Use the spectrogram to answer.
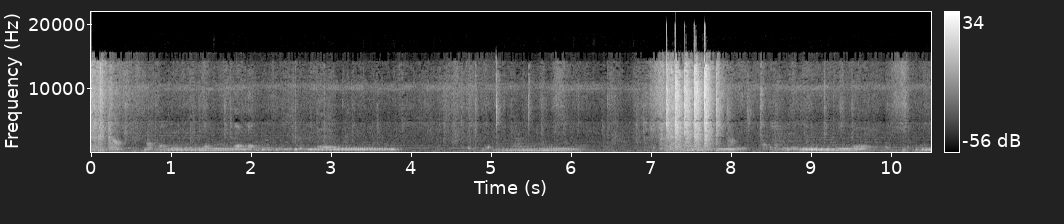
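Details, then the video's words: Several pigeons cooing in long, bubbling, rolling phrases with lulls between them, and a loud burst of wing clapping near the end. "Pigeon Sound Effect 🦅 Pigeon Sound"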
